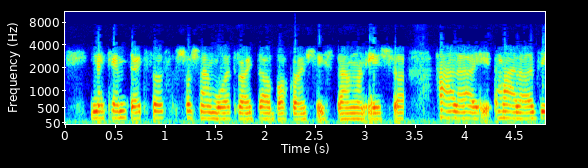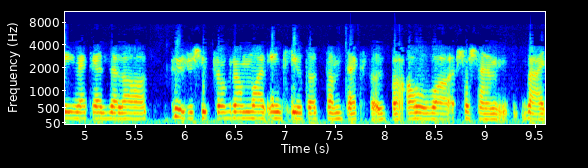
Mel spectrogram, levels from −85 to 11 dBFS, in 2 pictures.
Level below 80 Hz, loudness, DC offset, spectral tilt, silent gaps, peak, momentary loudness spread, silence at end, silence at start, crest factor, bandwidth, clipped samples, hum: -38 dBFS; -14 LUFS; under 0.1%; -8 dB/octave; none; 0 dBFS; 4 LU; 0 s; 0 s; 14 dB; 6 kHz; under 0.1%; none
